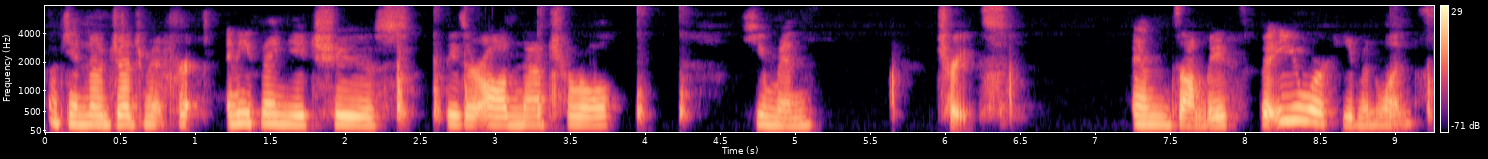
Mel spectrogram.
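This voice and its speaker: A soft-spoken woman doing an ASMR roleplay as a clerk, explaining gently and unhurriedly in short, broken phrases. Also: mid-range voice, fairly even intonation, measured pace, pauses often, dry recording, muffled recording. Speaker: ASMR creator playing an ID card clerk.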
